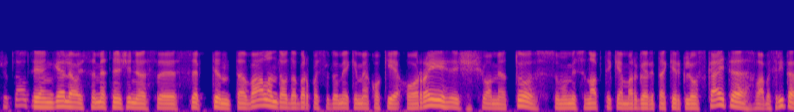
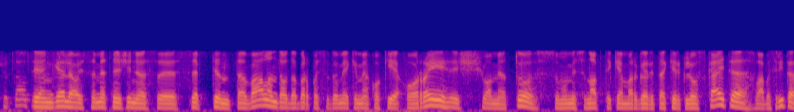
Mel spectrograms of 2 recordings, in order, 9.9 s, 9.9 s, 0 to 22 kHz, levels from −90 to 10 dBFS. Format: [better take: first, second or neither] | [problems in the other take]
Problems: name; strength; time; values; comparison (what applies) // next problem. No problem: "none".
second | noise reduction (neural mask model Resemble Enhance denoiser)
